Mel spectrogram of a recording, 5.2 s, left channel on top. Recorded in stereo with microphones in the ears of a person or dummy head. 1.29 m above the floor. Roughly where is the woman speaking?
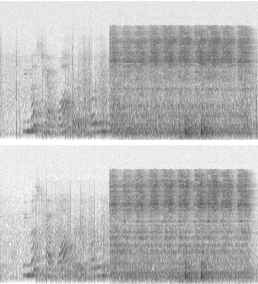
Centre.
